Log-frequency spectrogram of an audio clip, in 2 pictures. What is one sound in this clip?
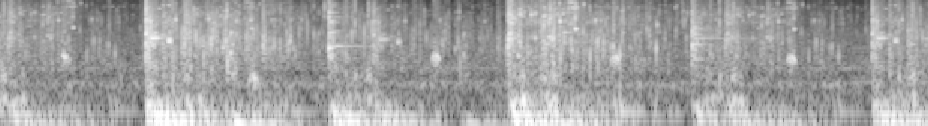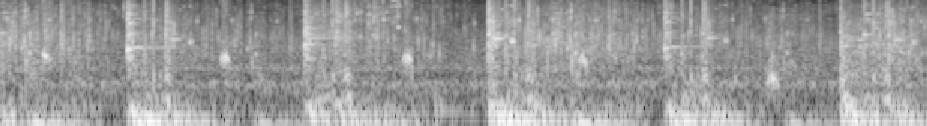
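A pickaxe strikes rock again and again with dull thuds.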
